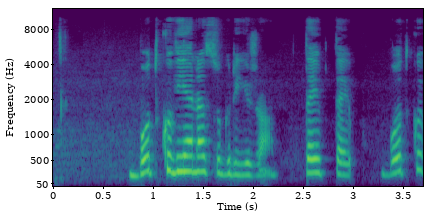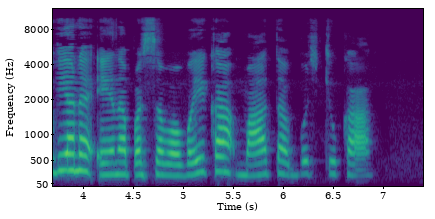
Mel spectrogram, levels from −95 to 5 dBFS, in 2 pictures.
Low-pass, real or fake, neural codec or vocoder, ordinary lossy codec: 9.9 kHz; real; none; AAC, 48 kbps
